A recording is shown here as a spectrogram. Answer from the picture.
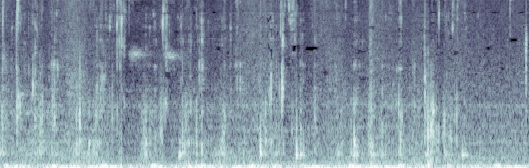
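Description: A person chewing food close to the microphone: irregular wet clicks and smacks, several a second.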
